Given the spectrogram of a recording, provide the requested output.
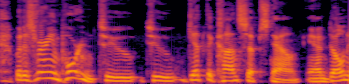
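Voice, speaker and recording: A man speaks with a Californian accent. His intonation is lively. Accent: General American, Californian. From Los Angeles, US West Coast. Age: 60s. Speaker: real estate photographer. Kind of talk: podcast interview. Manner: halting, many fillers.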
